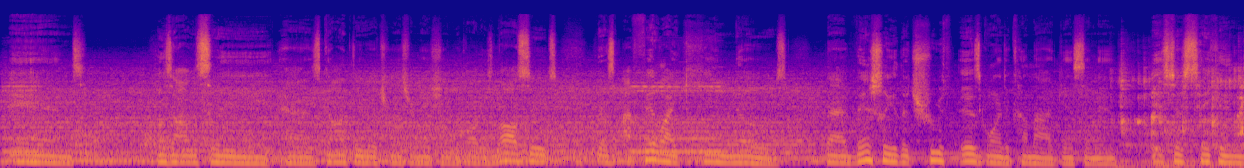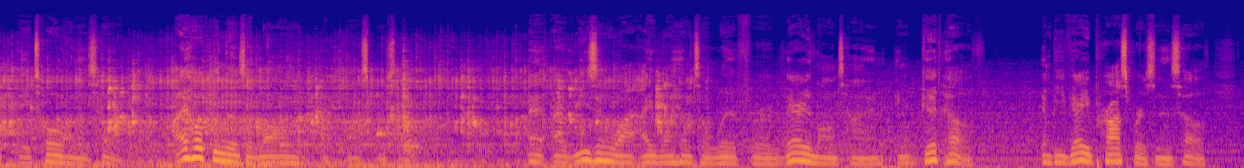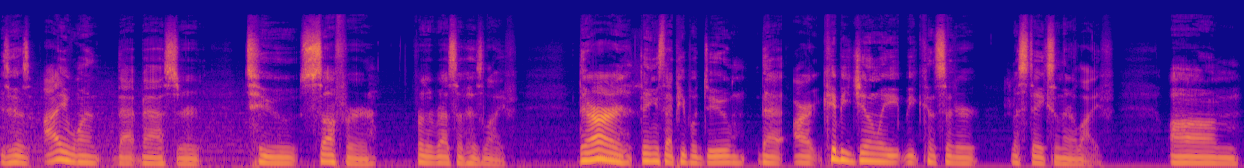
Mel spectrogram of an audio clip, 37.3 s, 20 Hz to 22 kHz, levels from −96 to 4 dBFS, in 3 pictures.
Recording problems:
traffic noise; loud; throughout; 4 dB below the speech

